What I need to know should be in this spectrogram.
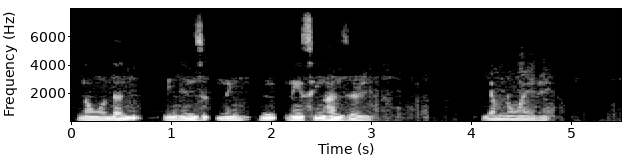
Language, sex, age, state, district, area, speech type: Manipuri, male, 30-45, Manipur, Chandel, rural, spontaneous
